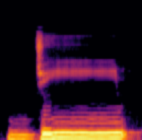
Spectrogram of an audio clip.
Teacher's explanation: जीम की आवाज जुबान के दरमियानी हिस्से को जब आप तालू से लगाएंगे तो उस वक्त जीम अच्छी तरह से अदा होगा।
